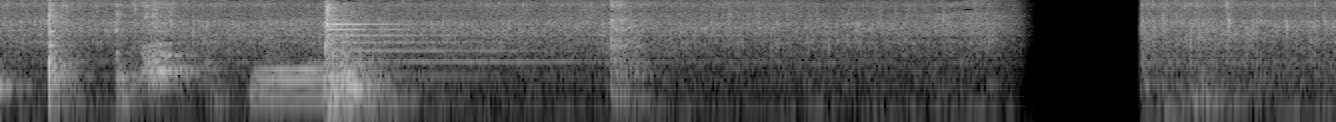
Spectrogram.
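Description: Soybean chunks fry in a pan and are stirred with spices, giving close sizzling crackles and scraping stirs that fade off, followed by a brief silence before the frying resumes.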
